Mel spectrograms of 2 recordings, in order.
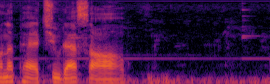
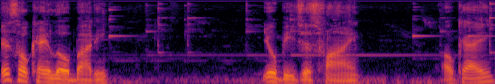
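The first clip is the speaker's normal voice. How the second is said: soothing the kitten; 4 dB quieter than usual. Real, not acted. Calming the animal down.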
